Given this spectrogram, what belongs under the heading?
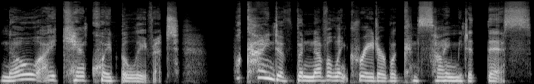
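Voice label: Ambient Female Sedentary, Dialog; Duviri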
